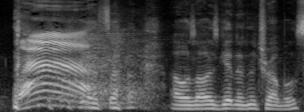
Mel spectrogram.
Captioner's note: laughter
